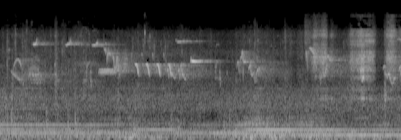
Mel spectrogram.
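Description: Several songbirds chirping and calling, with short whistled notes and a quick trill of about five notes, over a low steady hum.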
